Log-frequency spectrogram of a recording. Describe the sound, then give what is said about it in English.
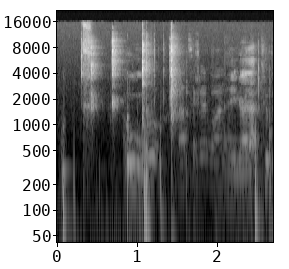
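Cans of LaCroix sparkling water, including peach pear and pamplemousse flavors, being opened, with a few short, bright bursts of fizzing hiss and light metallic clinks, mixed in with people talking. “So, yeah, I got peach pear, which is a winning combo, but I'll also say the sparkling water. Let's open these for our listeners so they can.”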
